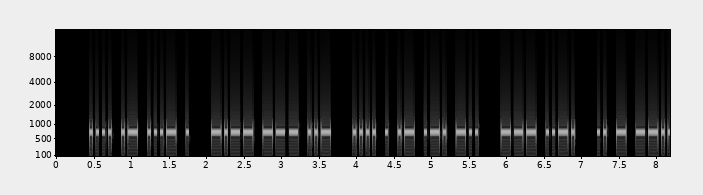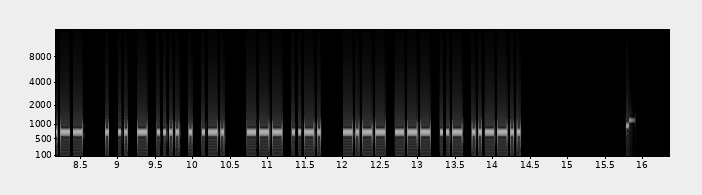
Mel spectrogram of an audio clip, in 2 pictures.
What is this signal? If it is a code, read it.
Morse code, heard as a keyed tone, about 28 wpm, 700 Hz. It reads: HAVE YOU HEARD OF IT, EITHER OF YOU?
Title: Sentences from Top 1000 Words - Review Part 4 - 28wpm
